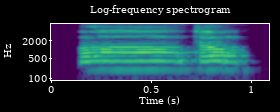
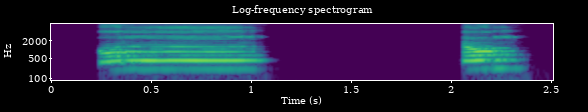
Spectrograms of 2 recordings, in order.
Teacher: Ketika ada dengungan pada nun, kuntum, itu sebenarnya lidah kita sudah mapan pada huruf selanjutnya, huruf ta.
